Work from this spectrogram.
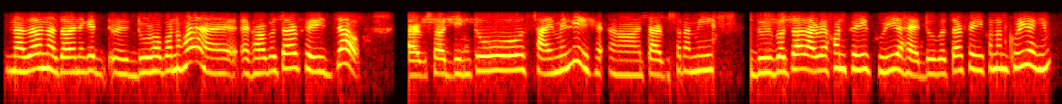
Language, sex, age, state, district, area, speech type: Assamese, female, 18-30, Assam, Kamrup Metropolitan, urban, conversation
